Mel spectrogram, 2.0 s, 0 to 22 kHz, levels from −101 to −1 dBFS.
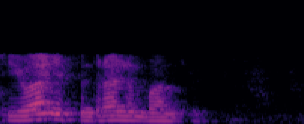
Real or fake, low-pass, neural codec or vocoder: real; 3.6 kHz; none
